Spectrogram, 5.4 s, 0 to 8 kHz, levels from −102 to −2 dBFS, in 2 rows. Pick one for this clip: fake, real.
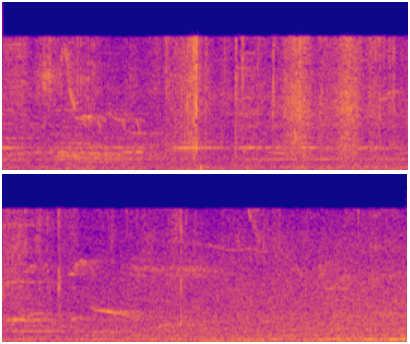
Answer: real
